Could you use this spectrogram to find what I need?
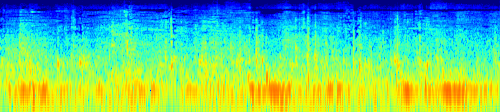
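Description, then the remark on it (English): Steady clip-clop of horse hooves on pavement, a horse-drawn caisson carrying former President Jimmy Carter's casket rolling through the streets of Washington, D.C. to the Capitol at a measured walking pace, with a continuous low rumble of wheels and outdoor ambience underneath. “A horse-drawn caisson carrying former President Jimmy Carter's casket has just arrived at the Capitol after a trek through the streets of Washington, D.C.”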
